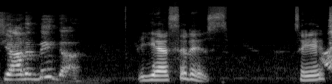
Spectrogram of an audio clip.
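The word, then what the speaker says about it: Jadwiga: I know, and it's Yadaviga. Yes, it is. See, I know it. that it's I very nice. You pronounced it very nice.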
